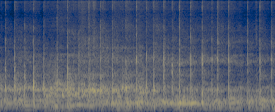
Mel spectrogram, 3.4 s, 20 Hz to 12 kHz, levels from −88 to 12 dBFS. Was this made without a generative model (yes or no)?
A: no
